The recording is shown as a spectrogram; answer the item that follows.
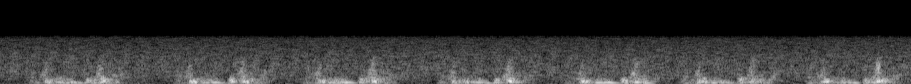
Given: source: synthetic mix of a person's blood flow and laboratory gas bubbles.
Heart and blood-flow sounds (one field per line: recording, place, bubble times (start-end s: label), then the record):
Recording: Doppler ultrasound of blood flow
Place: precordium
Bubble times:
8.73-8.82 s: bubbles
From the record:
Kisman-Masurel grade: 113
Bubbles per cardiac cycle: 1 to 2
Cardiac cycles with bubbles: 1 to 10%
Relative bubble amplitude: loud (0.450 to 0.775)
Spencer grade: 1 (occasional bubble signal discernible with the cardiac motion signal, with majority of cardiac periods free of bubbles)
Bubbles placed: anywhere in the cardiac cycle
